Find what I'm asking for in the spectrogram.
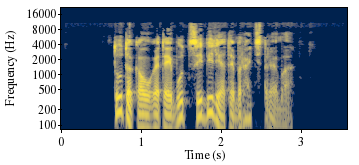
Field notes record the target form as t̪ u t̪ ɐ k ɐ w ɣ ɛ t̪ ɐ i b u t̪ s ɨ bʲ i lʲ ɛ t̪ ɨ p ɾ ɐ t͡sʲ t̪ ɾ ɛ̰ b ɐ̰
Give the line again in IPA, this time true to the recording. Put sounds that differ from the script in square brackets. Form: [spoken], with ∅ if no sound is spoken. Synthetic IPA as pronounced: t̪ u t̪ ɐ k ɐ w ɣ ɛ t̪ ɐ [j] b u t̪ s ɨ bʲ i lʲ ɛ t̪ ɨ [b] ɾ [a] t͡sʲ t̪ ɾ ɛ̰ b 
